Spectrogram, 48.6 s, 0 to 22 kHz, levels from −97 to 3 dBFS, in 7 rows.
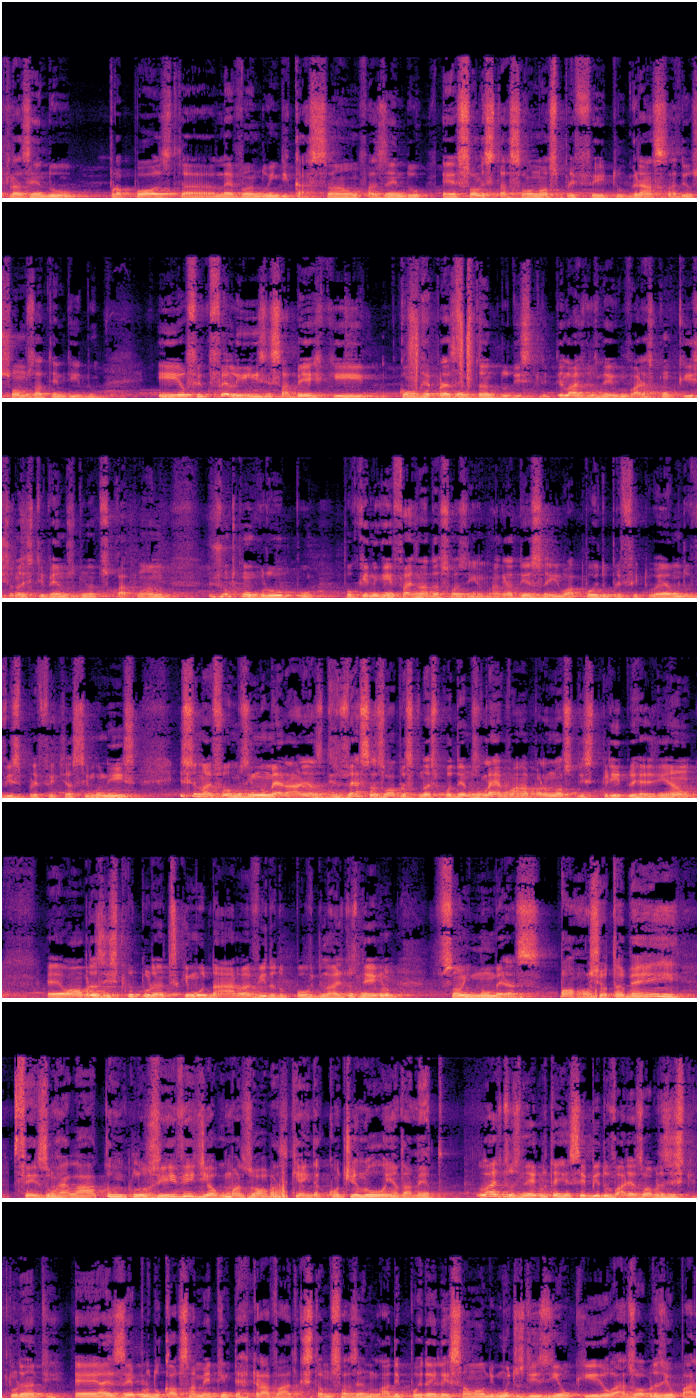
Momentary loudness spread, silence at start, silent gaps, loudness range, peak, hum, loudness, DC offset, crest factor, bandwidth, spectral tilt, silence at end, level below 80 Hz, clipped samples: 7 LU; 0 s; none; 3 LU; -2 dBFS; none; -17 LUFS; under 0.1%; 16 dB; 16 kHz; -5.5 dB/octave; 0 s; -50 dBFS; under 0.1%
